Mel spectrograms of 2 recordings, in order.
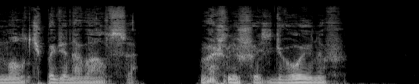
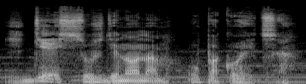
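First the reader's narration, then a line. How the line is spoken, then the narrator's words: Hollow, muffled voice. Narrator (Russian): глухо проговорил Денетор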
